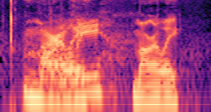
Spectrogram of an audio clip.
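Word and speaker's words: Majerle: Once lost in the finals of a free throw contest at a Michigan basketball camp to NBA player Dan Majorly's little brother. – Marley. – You have a J in it. Yeah, but that's how it's pronounced. The J is silent.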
